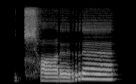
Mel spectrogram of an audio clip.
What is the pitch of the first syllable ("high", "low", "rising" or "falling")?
low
